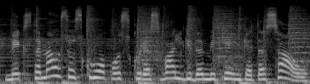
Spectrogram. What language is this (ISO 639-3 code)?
lit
